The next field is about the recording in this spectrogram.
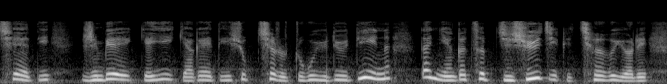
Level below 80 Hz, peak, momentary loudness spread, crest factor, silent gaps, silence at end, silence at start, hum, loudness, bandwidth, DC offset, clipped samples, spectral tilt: -52 dBFS; -2 dBFS; 11 LU; 14 dB; none; 0 s; 0 s; none; -17 LUFS; 8 kHz; under 0.1%; under 0.1%; -6 dB/octave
